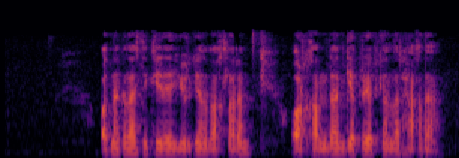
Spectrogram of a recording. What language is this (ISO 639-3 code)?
uzb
